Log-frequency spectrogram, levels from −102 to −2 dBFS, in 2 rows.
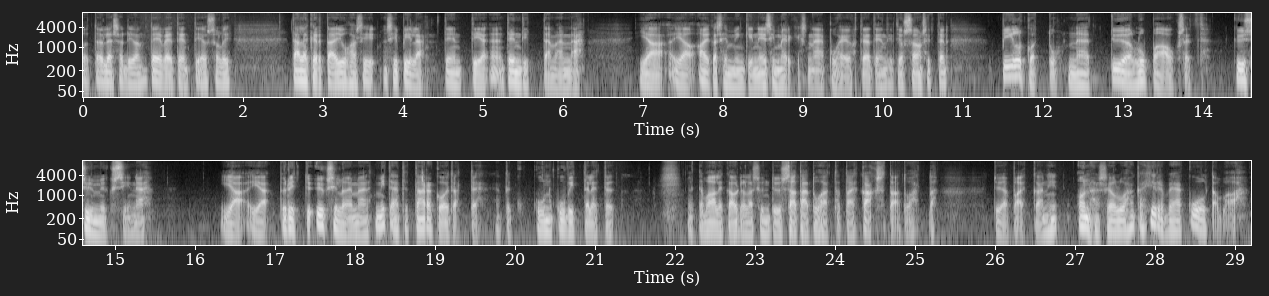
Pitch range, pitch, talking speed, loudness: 80-100 Hz, 90 Hz, 105 wpm, -23 LUFS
